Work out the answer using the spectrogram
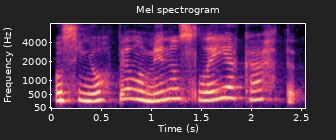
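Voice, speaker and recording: A woman's voice: sits high, measured pace, darkish tone. A woman playing an earnest young male servant who speaks matter-of-factly in a stage play.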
